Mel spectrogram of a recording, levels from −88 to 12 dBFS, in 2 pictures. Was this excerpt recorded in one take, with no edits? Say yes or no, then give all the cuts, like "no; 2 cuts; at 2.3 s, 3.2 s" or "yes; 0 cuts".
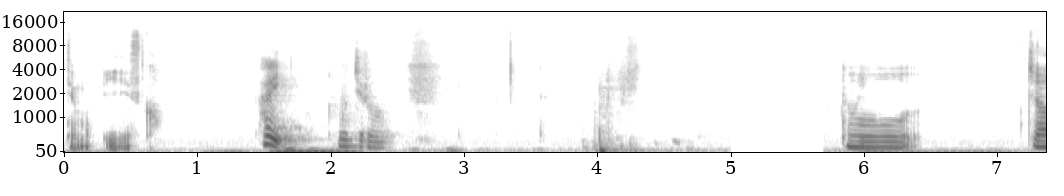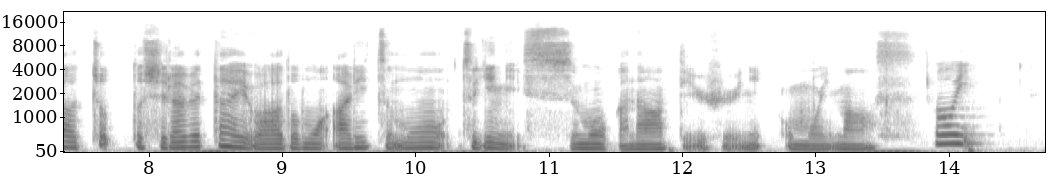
no; 1 cut; at 9.7 s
